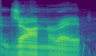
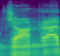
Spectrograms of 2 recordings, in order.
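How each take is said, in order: First: "genre" ending in a clear -ray sound; "genre" read as zhon-ray, final vowel ay; genre as "John-ray". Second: "genre" ending in an open -ra; the variant "genre" with a final ah vowel; genre as "John-ra". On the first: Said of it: "इसको हम क्या पढ़ेंगे". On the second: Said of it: "कुछ लोग genre भी बोलते हैं". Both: Shown as a demonstration.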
